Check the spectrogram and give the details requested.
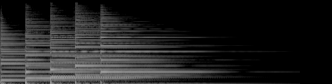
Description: G 7th Suspended 2nd G Guitar Half Step Down

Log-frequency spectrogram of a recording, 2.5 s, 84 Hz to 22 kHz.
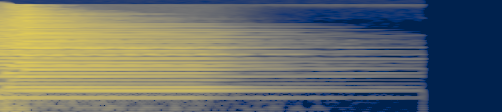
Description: F Diminished 7th F down Guitar Standard; Fdim7 strummed; JGuitar

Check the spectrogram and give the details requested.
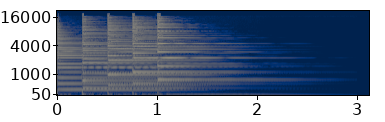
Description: Db 11th Db, down, Guitar Standard; arpeggiated

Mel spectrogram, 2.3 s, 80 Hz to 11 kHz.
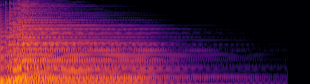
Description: Ab Minor 7th Bb chord; Abm7/Bb; strummed; JGuitar

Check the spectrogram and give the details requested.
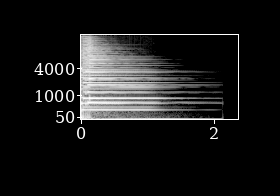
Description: D sharp Major 7th Suspended 4th, Guitar

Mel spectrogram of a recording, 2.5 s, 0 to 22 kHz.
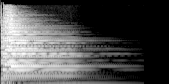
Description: G Suspended 2nd Suspended 4th, Guitar Open D

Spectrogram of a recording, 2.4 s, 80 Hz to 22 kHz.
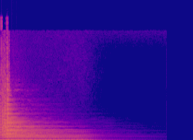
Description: G 7th Flat 5th down Bass Standard; strummed; JGuitar

